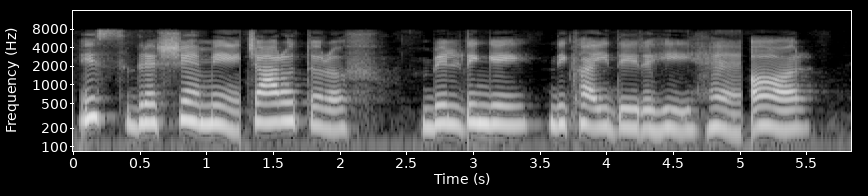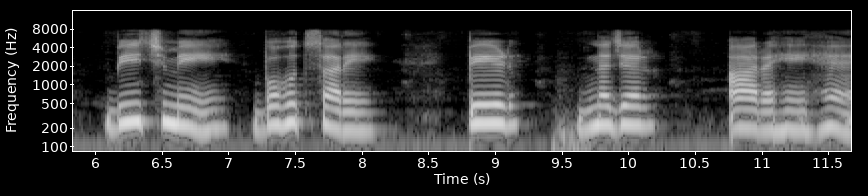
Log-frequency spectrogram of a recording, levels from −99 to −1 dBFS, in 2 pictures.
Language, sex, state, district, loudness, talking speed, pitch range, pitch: Hindi, female, Andhra Pradesh, Guntur, -24 LUFS, 80 wpm, 190-235 Hz, 210 Hz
